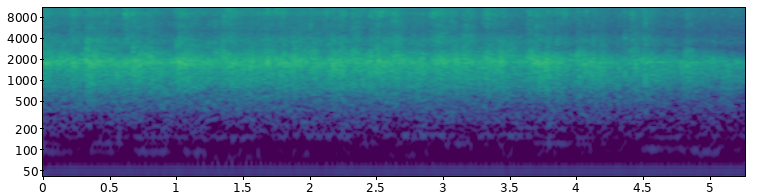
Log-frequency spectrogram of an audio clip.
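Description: A crowd of people clapping together, a dense, steady wash of applause that holds at an even level for about five seconds and tapers only slightly at the end, with no voices.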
